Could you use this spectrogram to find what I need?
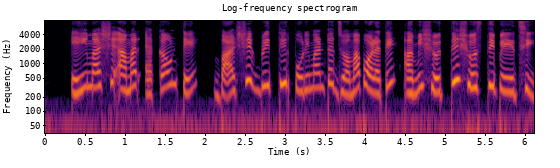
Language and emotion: Bengali, happy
